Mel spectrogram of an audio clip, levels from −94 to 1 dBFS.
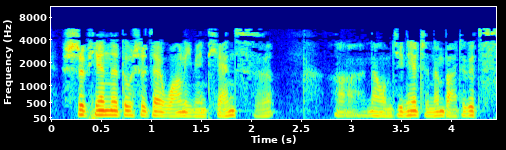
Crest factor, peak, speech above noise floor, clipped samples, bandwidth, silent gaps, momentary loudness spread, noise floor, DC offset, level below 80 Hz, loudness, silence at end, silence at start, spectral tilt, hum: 22 dB; -4 dBFS; 22 dB; under 0.1%; 5.8 kHz; none; 15 LU; -47 dBFS; under 0.1%; -54 dBFS; -26 LUFS; 0 s; 0.1 s; -9.5 dB/octave; none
